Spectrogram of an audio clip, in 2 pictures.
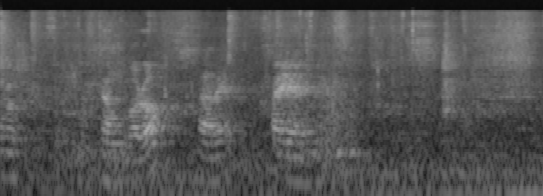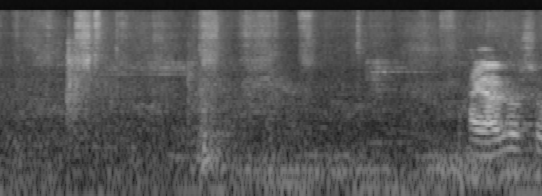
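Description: A young man talks nearby in short bursts.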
